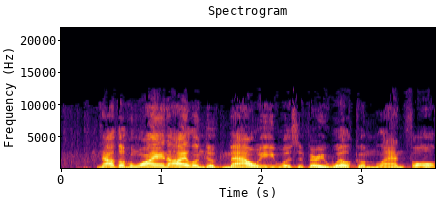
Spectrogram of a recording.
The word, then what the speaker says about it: Maui: on whaling vessels and sailors usually pronounce the island's name mohi so we think of it as maui but in those days pretty much everyone called it mohi who was speaking english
